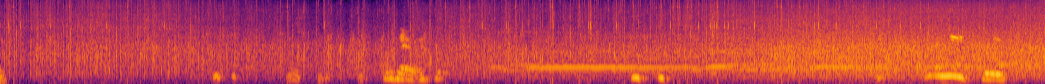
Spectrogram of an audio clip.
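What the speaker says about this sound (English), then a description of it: "Everyone, a round of applause." An audience claps in a continuous patter beneath a speaking voice, rising near the end as the clapping grows louder.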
